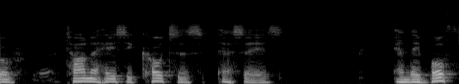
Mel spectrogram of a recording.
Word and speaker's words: Ta-Nehisi: His first name is Ta-Nehisi, Ta-Nehisi, and his surname is Coates, Coates.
